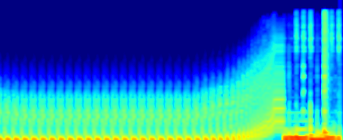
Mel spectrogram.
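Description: A Roland SPD-SX sampling pad playing a synth bass loop through its filter effect as the knob is turned: the sound narrows to a muffled, fast-repeating pulse and then opens back up. It cuts out for a moment about three and a half seconds in, and the full beat with drums comes back.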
